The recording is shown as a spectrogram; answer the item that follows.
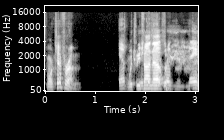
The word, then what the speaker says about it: Mortiferum: anvil and uh mortiferum we've been saying it wrong this entire time we have been saying it so wrong for so long we've been calling him mortapharam and it's mortiferum which we found out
